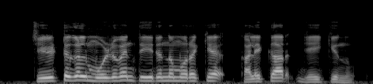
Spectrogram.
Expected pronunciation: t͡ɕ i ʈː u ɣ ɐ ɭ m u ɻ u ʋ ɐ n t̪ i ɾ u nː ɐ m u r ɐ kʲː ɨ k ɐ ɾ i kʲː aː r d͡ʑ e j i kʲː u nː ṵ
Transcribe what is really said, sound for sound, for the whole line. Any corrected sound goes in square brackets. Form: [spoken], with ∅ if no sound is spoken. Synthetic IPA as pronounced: t͡ɕ [iː] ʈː u ɣ ɐ ɭ m u ɻ u ʋ ɐ n t̪ [iː] ɾ u nː ɐ m u r ɐ kʲː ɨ k ɐ [ɭ] i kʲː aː r d͡ʑ e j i kʲː u nː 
